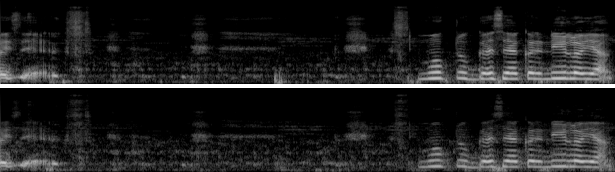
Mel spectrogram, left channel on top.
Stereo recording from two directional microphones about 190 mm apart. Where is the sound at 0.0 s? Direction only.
45° left (ahead or behind).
